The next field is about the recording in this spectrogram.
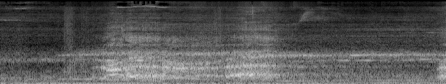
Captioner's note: guttural growling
